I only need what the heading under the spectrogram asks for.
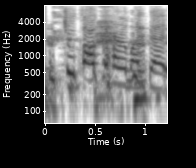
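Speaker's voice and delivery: loud, high, indignant tone. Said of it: "I was like".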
